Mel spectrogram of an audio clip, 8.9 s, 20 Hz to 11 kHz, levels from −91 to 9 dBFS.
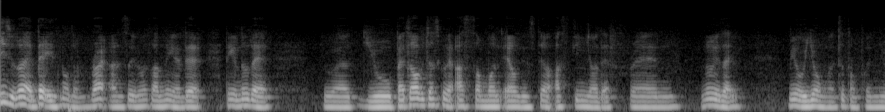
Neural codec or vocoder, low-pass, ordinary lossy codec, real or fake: none; 7.2 kHz; AAC, 48 kbps; real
